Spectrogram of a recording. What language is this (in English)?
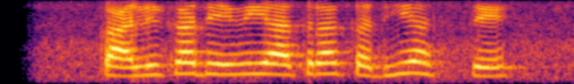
Marathi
